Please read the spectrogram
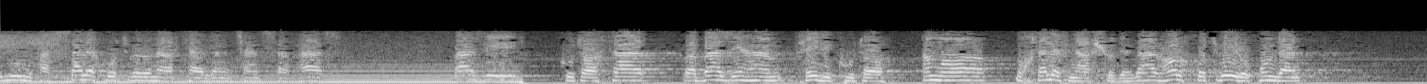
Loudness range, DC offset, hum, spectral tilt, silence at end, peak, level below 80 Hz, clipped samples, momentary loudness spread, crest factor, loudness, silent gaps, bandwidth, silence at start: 2 LU; under 0.1%; none; -8.5 dB/octave; 0 s; 0 dBFS; -24 dBFS; 0.2%; 8 LU; 8 dB; -9 LUFS; none; 5.4 kHz; 0 s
